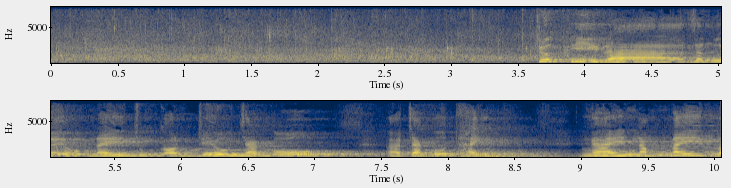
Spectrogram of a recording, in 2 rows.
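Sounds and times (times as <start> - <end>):
church congregation clapping at a parish Mass: 0.0 - 4.8
speech: 3.6 - 10.0.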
